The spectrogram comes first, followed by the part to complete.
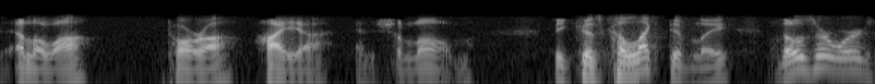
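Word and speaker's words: שלום: frequently than Torah mhm the o sound in Shalom comes from well the wall even Israel that's the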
